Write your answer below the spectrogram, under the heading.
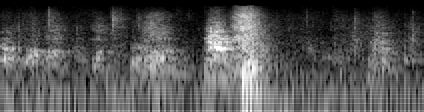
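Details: Dog panting: quick breathy huffs, two louder bursts near the middle, faint whimpery tones early on, indoors.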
